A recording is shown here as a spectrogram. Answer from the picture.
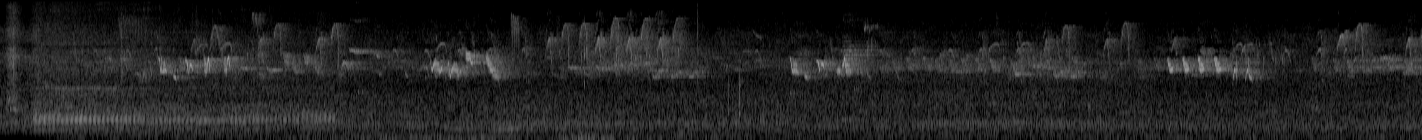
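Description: A bird singing a short phrase of rapid, high chirps, repeated about every seven seconds, over a steady outdoor background hiss. A low steady hum runs under the first few seconds.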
